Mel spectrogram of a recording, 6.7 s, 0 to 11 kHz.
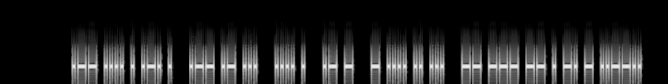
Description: Morse code, heard as a keyed tone, about 44 wpm, 700 Hz. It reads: WHERE WAS HE AT THIS MOMENT?
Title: Sentences from Top 1000 Words 45wpm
